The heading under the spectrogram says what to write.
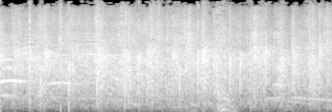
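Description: An audience at an author's book reading claps steadily for a few seconds, a dense, even patter of many hands at a constant loud level, with no voices standing out.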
